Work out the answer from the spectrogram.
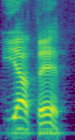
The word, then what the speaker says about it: Yahvé: Vários escritores gregos primitivos da igreja cristã testificam que o nome era pronunciado Yahvé.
